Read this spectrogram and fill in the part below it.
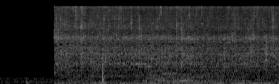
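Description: Chopped onions hit hot oil and butter in a pan and burst into a loud, steady sizzle that starts suddenly and keeps crackling evenly, close up and with no talk.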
